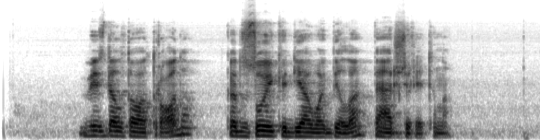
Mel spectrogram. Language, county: Lithuanian, Panevėžys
